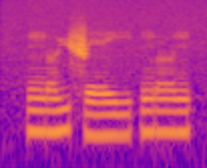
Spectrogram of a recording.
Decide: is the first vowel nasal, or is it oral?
oral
